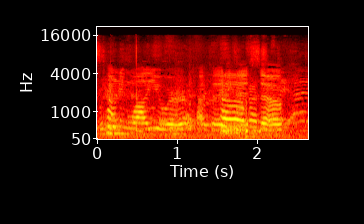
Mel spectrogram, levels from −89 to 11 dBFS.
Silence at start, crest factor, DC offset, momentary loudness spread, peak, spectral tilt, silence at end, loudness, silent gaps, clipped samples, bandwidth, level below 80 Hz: 0 s; 16 dB; under 0.1%; 6 LU; -4 dBFS; -4.5 dB/octave; 0 s; -19 LUFS; none; under 0.1%; 16.5 kHz; -46 dBFS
